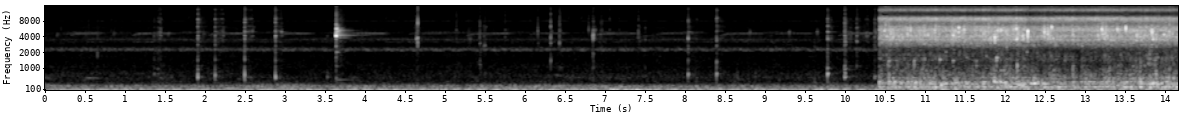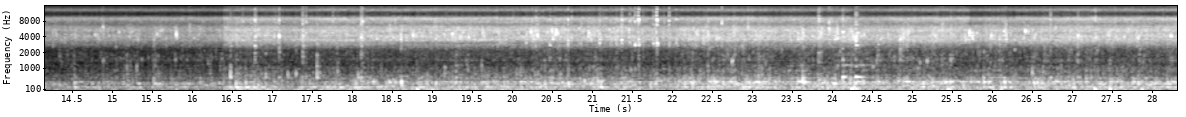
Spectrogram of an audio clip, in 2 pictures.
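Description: Kitchen tap running into a metal bowl, a steady splashing rush that starts suddenly about a third of the way in and gets louder a few seconds later. Before the water starts, a quiet spell with a faint, regularly repeated chirping.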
